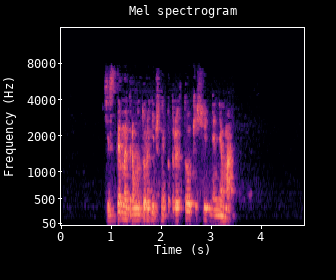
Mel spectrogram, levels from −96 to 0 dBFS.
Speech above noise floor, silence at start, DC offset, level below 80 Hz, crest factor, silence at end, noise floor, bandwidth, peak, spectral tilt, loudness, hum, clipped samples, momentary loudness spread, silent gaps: 61 dB; 0.9 s; under 0.1%; -60 dBFS; 22 dB; 1.4 s; -83 dBFS; 7.6 kHz; -4 dBFS; -5.5 dB/octave; -23 LUFS; none; under 0.1%; 8 LU; none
